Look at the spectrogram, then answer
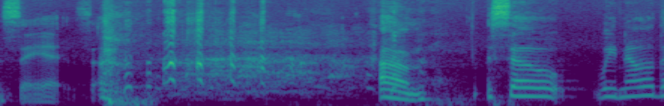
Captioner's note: everyone laughing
